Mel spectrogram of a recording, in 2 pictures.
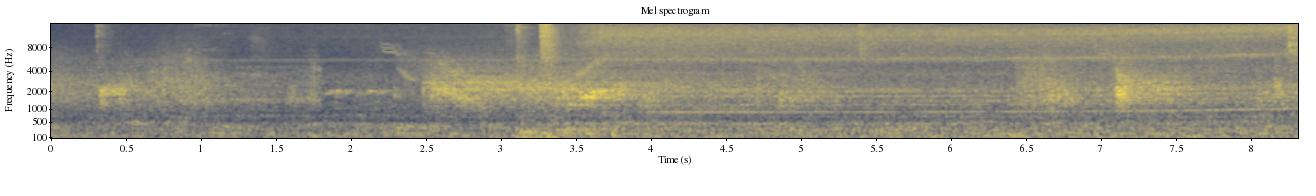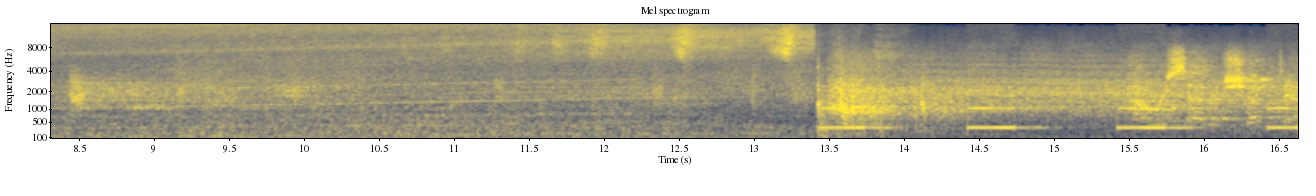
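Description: Steam hisses steadily from vents, swelling louder near the end.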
